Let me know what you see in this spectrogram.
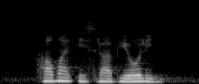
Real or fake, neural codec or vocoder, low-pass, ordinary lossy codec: real; none; none; none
